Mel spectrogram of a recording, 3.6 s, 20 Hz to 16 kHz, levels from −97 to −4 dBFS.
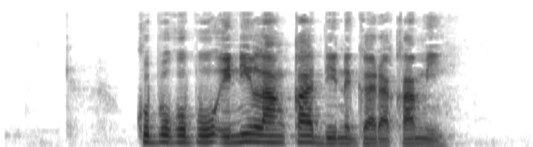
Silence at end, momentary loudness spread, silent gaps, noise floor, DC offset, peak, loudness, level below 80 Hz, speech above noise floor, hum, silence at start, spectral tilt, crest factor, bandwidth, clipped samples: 0.6 s; 9 LU; none; -80 dBFS; under 0.1%; -2 dBFS; -22 LUFS; -66 dBFS; 58 dB; none; 0.9 s; -5 dB/octave; 22 dB; 11.5 kHz; under 0.1%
